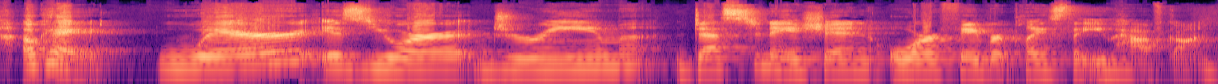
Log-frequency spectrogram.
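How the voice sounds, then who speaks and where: Audible room echo and noticeable background noise surround a woman speaking at a very slow pace. Her pitch is medium, with ordinary variation. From South Dakota, rural. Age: 20s. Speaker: podcast co-host. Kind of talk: casual chat.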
